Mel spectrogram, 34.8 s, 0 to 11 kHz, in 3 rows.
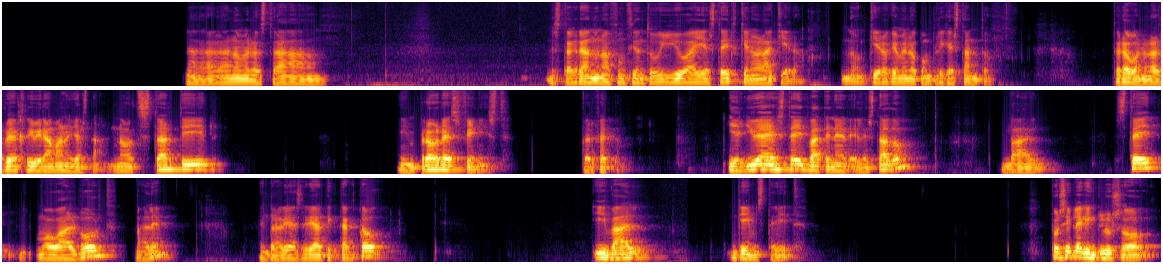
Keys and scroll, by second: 8.5 alt+], 15.7 Tab, 26.7 Tab, 32.7 Tab, 33.8 Tab, 34.2 alt+super+l.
